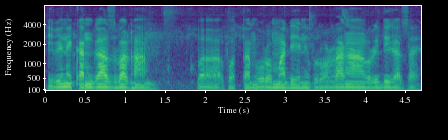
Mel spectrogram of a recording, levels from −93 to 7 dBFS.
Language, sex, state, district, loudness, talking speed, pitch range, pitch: Chakma, male, Tripura, Dhalai, -21 LUFS, 165 wpm, 90-100 Hz, 95 Hz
